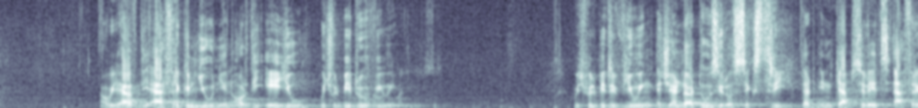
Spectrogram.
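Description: A man speaks into a microphone over loudspeakers in a large echoing hall.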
